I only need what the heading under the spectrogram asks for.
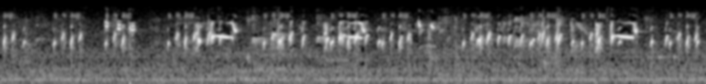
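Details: Rapid tinkling goldfinch song with liquid twitters and a few clear whistled notes, delivered in dense bursts with short gaps; faint low hum in the background.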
